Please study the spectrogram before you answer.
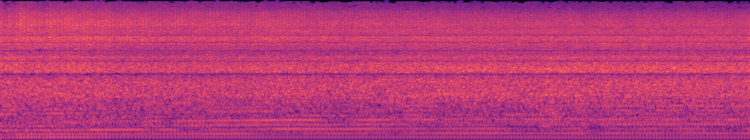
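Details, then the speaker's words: Older Briggs & Stratton mower, new plug fitted: loud steady engine with a rough, irregular knocking beat about two or three a second underneath; knock caused by engine mounting bolts loose in the deck frame. "why she's knocking ladies not wigs someone put a mark there it's okay it sure has a knock to it doesn'"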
